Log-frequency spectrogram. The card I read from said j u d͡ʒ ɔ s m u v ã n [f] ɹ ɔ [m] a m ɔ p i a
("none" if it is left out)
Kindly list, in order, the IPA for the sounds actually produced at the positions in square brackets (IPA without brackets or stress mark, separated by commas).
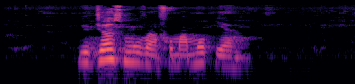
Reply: f, m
